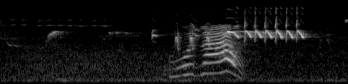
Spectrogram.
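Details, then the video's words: After a few soft thin whistles, an African citril mule breaks into a harsh rising chatter followed by a crisp, evenly pulsed high trill. "Africa citril mule"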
